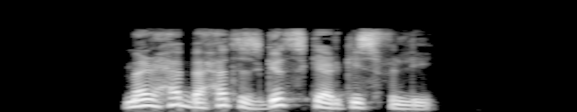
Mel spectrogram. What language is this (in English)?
Kabyle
